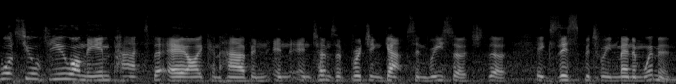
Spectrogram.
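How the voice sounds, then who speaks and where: A high-pitched man with a London accent talks at a moderate pace with ordinary pitch variation and hardly any pauses, amid noticeable background noise. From London, England. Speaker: panel moderator. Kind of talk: panel discussion. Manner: hesitant, with fillers and repetitions.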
